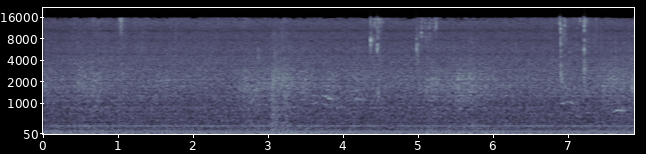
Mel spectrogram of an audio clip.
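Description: Steady electrical hum and hiss throughout, with a few faint light clicks of a metal fork on a ceramic plate as spaghetti is twirled and eaten.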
